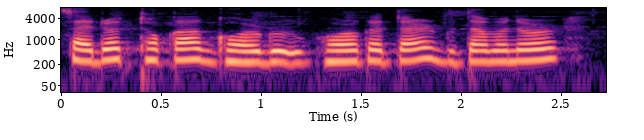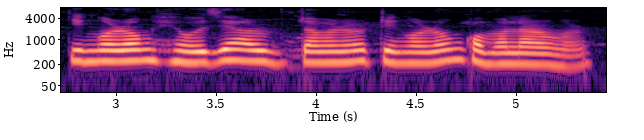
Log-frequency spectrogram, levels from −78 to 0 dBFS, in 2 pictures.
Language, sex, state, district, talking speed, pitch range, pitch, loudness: Assamese, female, Assam, Sonitpur, 175 wpm, 230-260 Hz, 245 Hz, -15 LUFS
